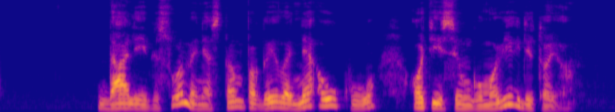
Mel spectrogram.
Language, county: Lithuanian, Kaunas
